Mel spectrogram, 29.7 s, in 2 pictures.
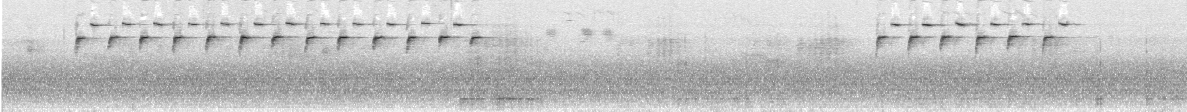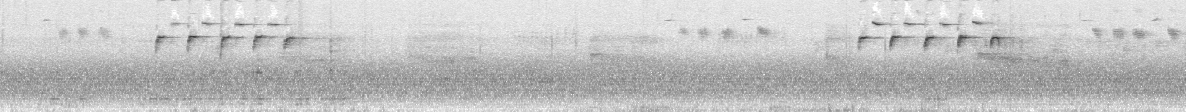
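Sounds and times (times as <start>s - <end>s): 
great tit song: 0.9s - 6.2s, 9.4s - 13.6s, 15.4s - 19.3s, 22.2s - 29.6s.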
